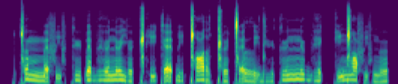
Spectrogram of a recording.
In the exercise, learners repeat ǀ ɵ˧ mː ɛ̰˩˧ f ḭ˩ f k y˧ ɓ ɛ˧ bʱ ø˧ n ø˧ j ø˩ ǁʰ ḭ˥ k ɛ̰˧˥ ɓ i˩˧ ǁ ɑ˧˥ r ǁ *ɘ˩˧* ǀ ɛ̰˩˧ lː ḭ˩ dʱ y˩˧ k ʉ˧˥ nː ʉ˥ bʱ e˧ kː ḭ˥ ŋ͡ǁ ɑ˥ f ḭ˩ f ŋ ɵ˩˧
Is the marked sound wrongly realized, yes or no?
yes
